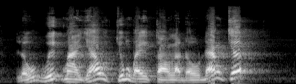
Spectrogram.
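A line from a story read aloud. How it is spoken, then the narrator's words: Roaring. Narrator (Vietnamese): Hoa Sĩ Kiệt gầm lên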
